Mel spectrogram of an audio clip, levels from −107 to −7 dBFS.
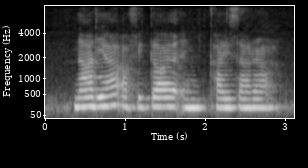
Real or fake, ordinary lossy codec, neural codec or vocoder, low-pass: fake; none; codec, 16 kHz, 8 kbps, FreqCodec, smaller model; none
